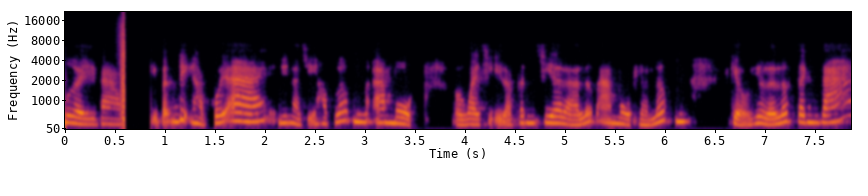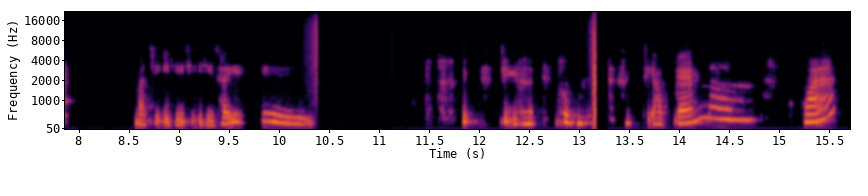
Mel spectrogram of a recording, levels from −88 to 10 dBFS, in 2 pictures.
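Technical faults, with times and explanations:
0.51–0.86 s, 10.23–11.12 s and 13.08–13.29 s: wireless microphone squelch dropout. The radio link fades. Hiss rises briefly, then the receiver's squelch shuts the output. Near silence follows for about 0.27 s, 0.73 s and 0.13 s. The speech then returns.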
